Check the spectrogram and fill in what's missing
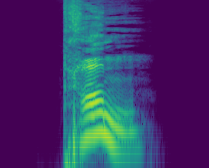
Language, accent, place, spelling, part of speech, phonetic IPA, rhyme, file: German, Germany, Berlin, trenn, verb, [tʁɛn], -ɛn, De-trenn.ogg
- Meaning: singular imperative of trennen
